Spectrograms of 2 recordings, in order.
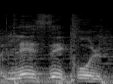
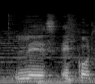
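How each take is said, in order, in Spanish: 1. Una z de enlace une les con écoles. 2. Les y écoles se dicen sin una z de enlace. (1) "sino les écoles. Eso es algo llamado liaison" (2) "No puedes decir"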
